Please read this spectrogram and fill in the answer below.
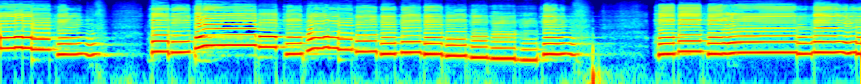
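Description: Yamaha Venova, a plastic single-reed casual wind instrument, playing a melody in three phrases with two short pauses, the last phrase on longer held notes.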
